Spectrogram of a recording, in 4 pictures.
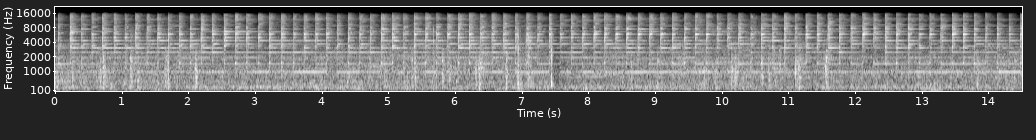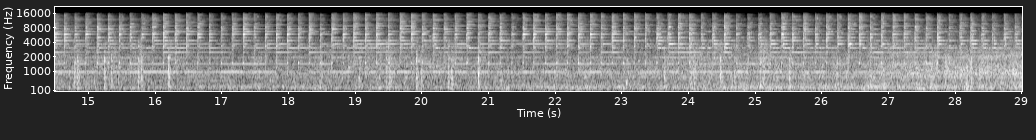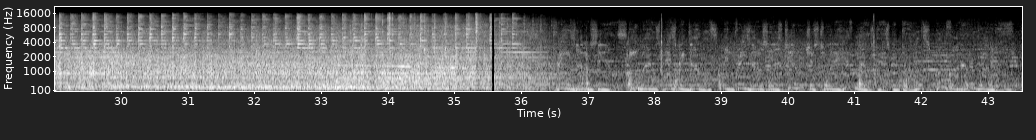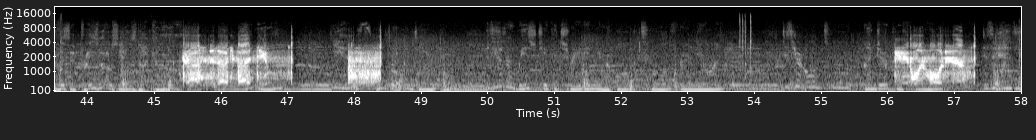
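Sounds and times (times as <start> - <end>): train wheels clicking on rail joints: 0.0 - 36.2
crossing signal bell ringing: 0.0 - 36.8
diesel locomotive engine: 0.0 - 58.0.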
